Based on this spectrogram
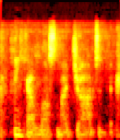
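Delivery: ordinary talk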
